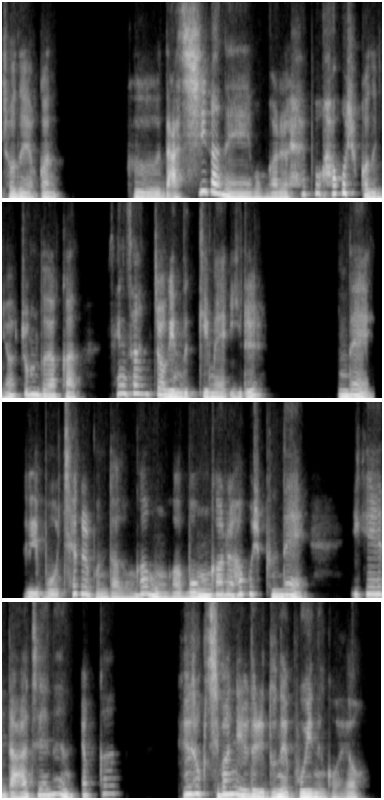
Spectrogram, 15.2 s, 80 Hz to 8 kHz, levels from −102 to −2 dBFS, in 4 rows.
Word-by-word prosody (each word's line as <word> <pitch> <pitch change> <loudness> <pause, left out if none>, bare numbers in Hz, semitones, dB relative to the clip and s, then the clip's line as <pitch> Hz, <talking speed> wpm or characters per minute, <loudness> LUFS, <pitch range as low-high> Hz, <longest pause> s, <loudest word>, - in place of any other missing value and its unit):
저는 190 -1 +1
약간 180 +4 -4 0.7
그 165 -5 -2
낮 150 +1 0
시간에 235 - +2
뭔가를 160 +1 -3
해 280 - -8
보 325 +1 -5
하고 305 +3 0
싶거든요, 205 - -2
좀 255 +4 0
더 220 -3 -1
약간 185 -7 -2 0.3
생산적인 285 - 0
느낌의 160 -1 0
일을. 190 +9 -2 0.7
근데 205 -4 +2 0.3
이 165 -1 -2
뭐 145 -5 -5
책을 290 - -4
본다든가 160 - -4
뭔가 165 -7 +1
뭔가를 215 +9 +3
하고 275 +2 -3
싶은데 200 - 0 0.4
이게 275 +1 -3
낮에는 205 - 0
약간 295 +7 -10 0.6
계속 290 +3 0
집안일들이 225 -6 +3
눈에 185 +1 +6
보이는 190 -4 +5
거예요. 150 +1 -7
200 Hz, 295 characters per minute, -23 LUFS, 165-260 Hz, 0.7 s, 눈에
